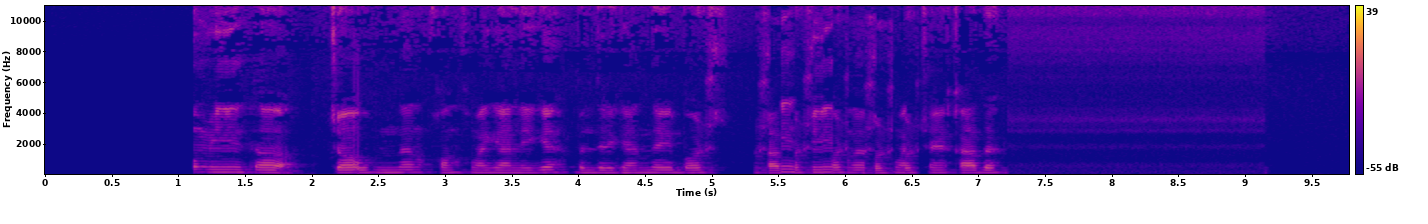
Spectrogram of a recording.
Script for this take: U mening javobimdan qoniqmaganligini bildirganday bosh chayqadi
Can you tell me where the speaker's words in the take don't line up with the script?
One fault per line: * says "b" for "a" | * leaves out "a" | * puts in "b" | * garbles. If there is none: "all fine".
* garbles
